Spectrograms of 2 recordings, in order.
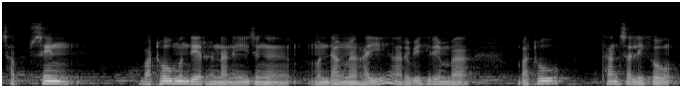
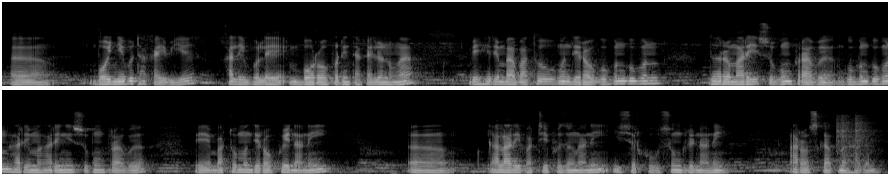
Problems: constant background noise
